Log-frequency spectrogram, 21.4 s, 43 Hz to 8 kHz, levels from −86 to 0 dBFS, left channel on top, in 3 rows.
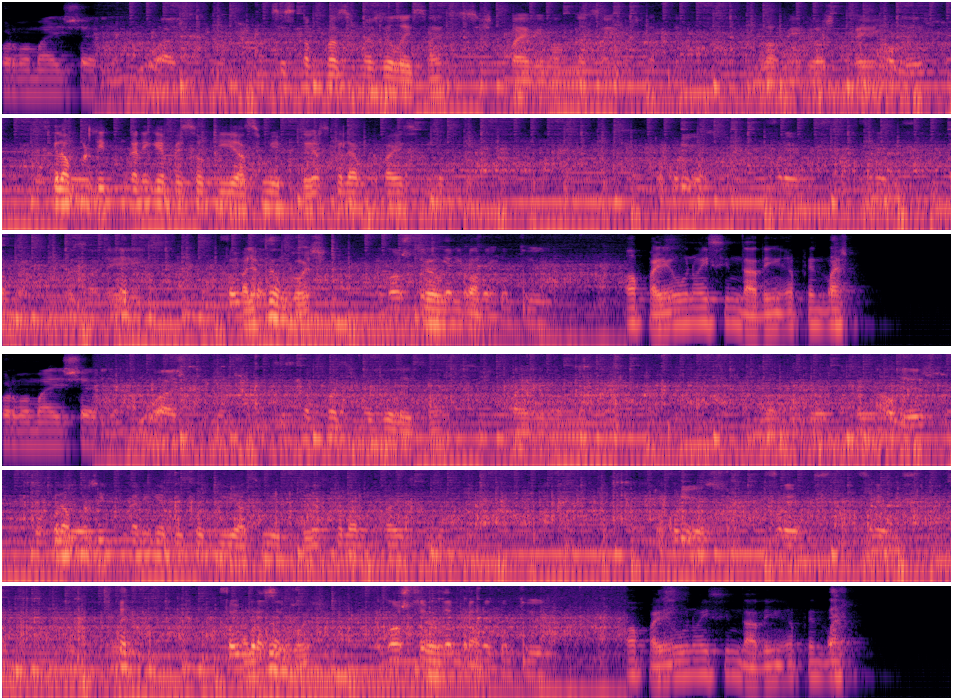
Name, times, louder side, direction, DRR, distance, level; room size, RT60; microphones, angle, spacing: voice 1, 0.0-1.8 6.5-7.1 7.3-7.8 12.0-12.6 12.8-14.0 15.0-15.3 15.9-16.4 17.0-18.4 19.1-19.3 20.4-20.6, right 4 dB, 35° right, 0.6 m, -30 dB
voice 2, 0.7-1.2 1.7-4.9 5.7-6.8 7.5-10.7 14.2-15.3 16.0-16.7 17.4-18.0 18.9-20.6, left 3 dB, 65° left, 0.7 m, -29 dB
sound 1, 0.7-18.9, right 4 dB, 75° right, 0.9 m, -34 dB
sound 2, 0.9-17.6, equal, 10° left, 1.1 m, -32 dB
8.6 x 5.7 x 4.5 m
head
